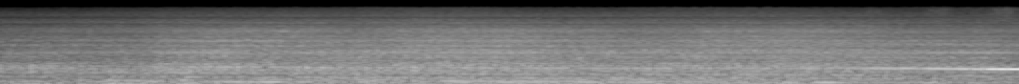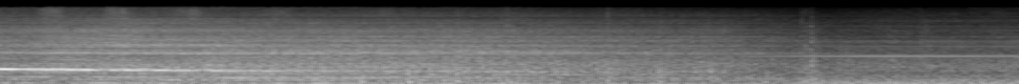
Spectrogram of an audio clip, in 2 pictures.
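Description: A train passing by: its running noise builds to a peak about six seconds in, where a single whining tone falls in pitch, then fades away. Near the end it gives way abruptly to a steady hum.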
